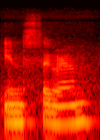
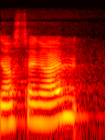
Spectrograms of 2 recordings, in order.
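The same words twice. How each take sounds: First: It is pronounced the English way. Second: It is pronounced the French way.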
